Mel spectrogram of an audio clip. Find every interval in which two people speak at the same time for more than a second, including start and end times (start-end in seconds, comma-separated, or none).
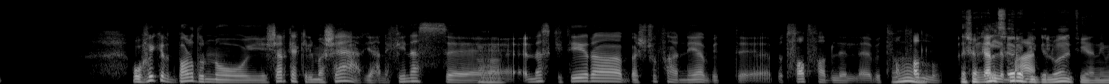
8.9-10.4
